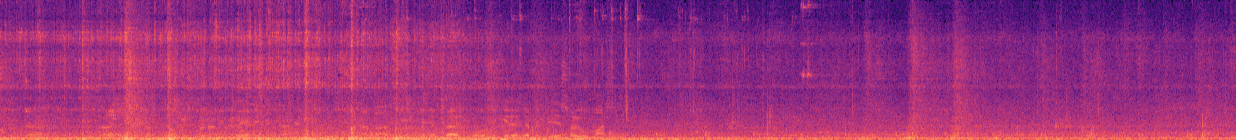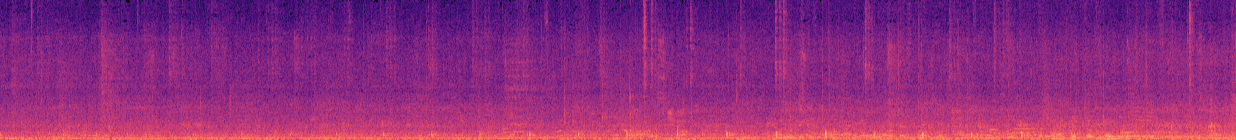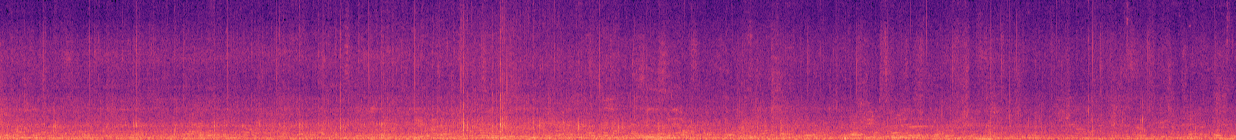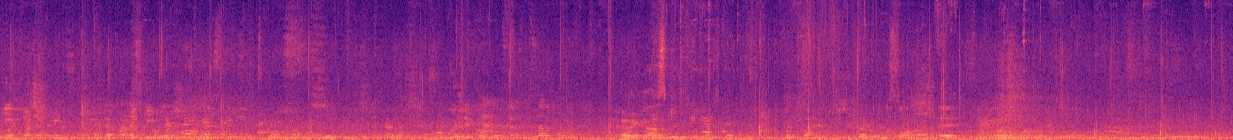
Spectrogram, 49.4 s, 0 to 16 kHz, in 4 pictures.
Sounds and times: Airport walks 0.0 - 49.4

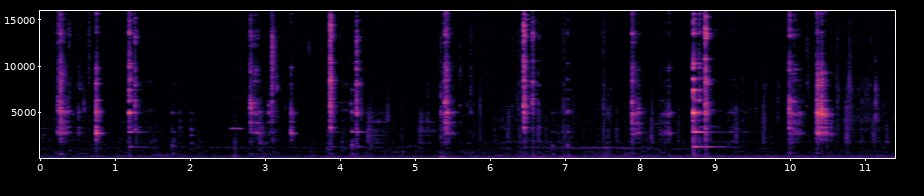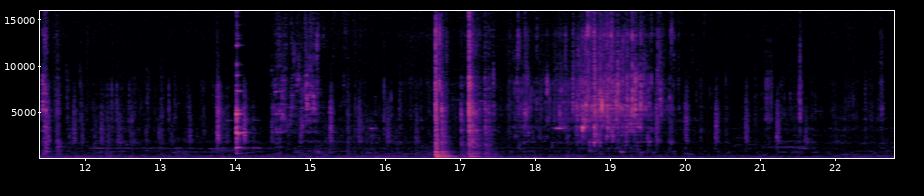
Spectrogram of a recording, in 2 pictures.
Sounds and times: doing the dishes 0.2 - 22.7

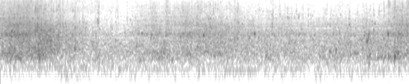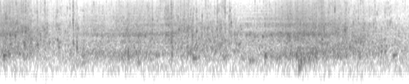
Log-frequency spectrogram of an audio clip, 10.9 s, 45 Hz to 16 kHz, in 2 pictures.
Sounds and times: sea 0.0 - 10.9

